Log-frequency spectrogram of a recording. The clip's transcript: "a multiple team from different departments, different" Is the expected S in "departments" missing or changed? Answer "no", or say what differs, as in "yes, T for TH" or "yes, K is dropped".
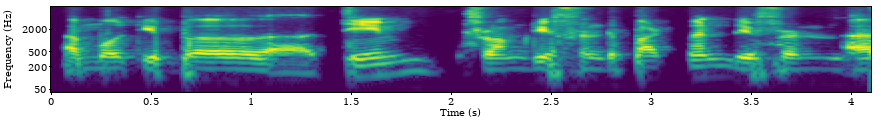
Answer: yes, S is dropped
